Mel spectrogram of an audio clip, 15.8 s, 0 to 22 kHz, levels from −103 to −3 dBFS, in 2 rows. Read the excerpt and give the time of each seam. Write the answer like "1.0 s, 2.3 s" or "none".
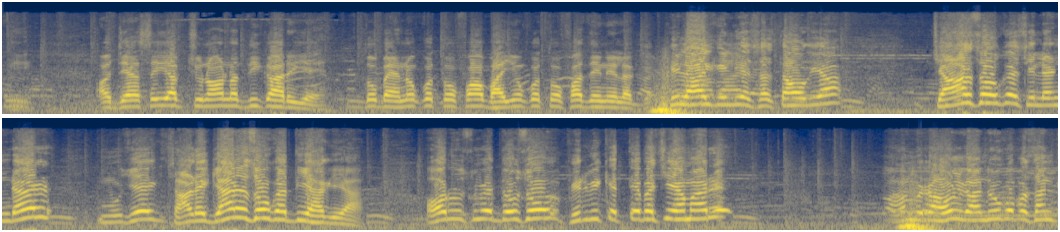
4.9 s, 14.6 s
